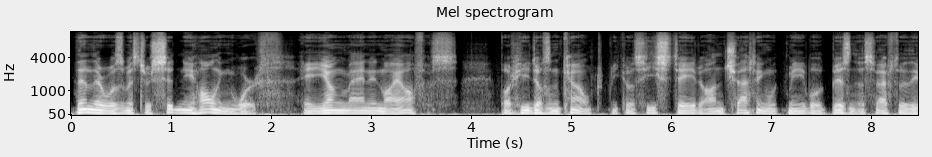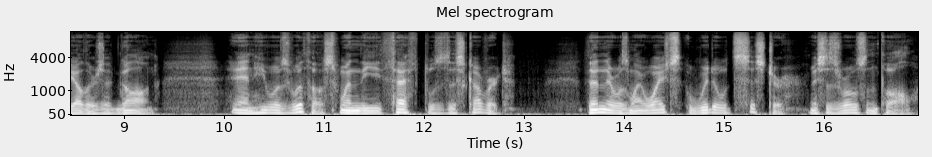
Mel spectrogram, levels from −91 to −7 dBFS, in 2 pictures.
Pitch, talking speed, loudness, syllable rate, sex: 95 Hz, 175 wpm, -17 LUFS, 5.0 syllables/s, male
